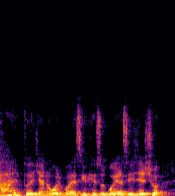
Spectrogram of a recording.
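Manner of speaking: high, loud, fast mock outrage; mock zealous believer. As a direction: lampoon a believer who drops the name Jesus. Mocking an overzealous believer. (imitación burlona de un creyente exaltado, aguda y fuerte)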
